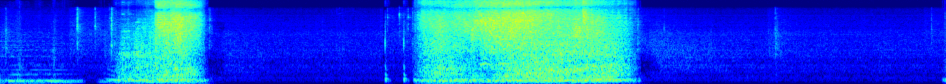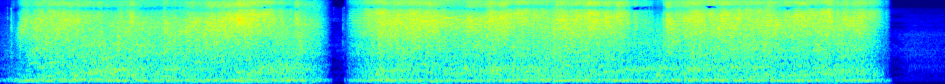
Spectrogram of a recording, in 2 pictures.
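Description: Magic spells crackle and roar in a fight.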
